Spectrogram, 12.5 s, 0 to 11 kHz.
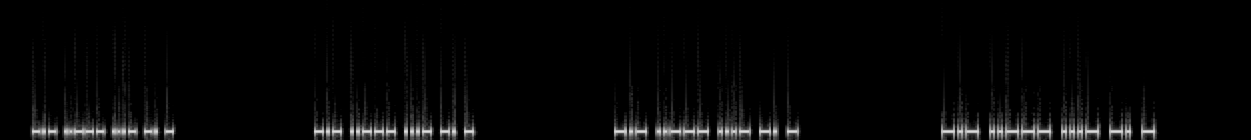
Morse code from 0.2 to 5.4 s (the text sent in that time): K2VNT K2VNT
